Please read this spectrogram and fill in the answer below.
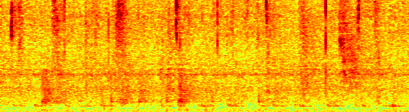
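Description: Faint, evenly spaced taps on an indoor tennis court, a little more than one a second, over a steady low hum.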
